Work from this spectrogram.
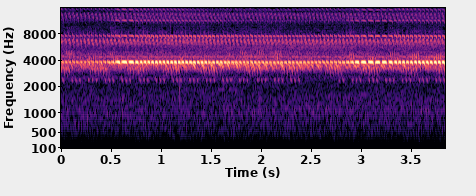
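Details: Crickets, bell crickets and field crickets, singing in Narita, Chiba, Japan, recorded with a TASCAM Portacapture X8: one close, loud, bright pulsed chirp train stands out over a steady high insect trill, strongest near the start and end.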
